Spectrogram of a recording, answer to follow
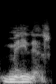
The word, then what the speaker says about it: Manus: Penelope Rose Manus. Grandma called and made me correct that. So it's pronounced again. Manus.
